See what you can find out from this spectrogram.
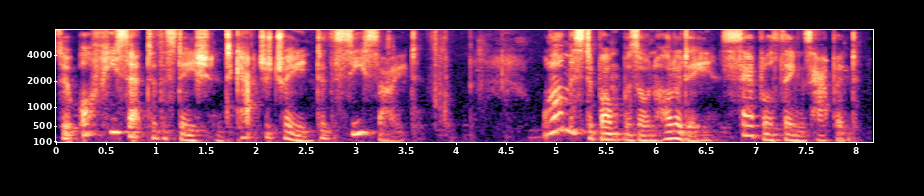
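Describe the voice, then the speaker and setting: A woman narrates a children's storybook with a very animated, swinging pitch. Her voice sits a little low for a woman and has a creaky, gravelly edge. She tells it expressively, putting clear emphasis on key words. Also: normal speed, slight background noise. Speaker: storybook reader.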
